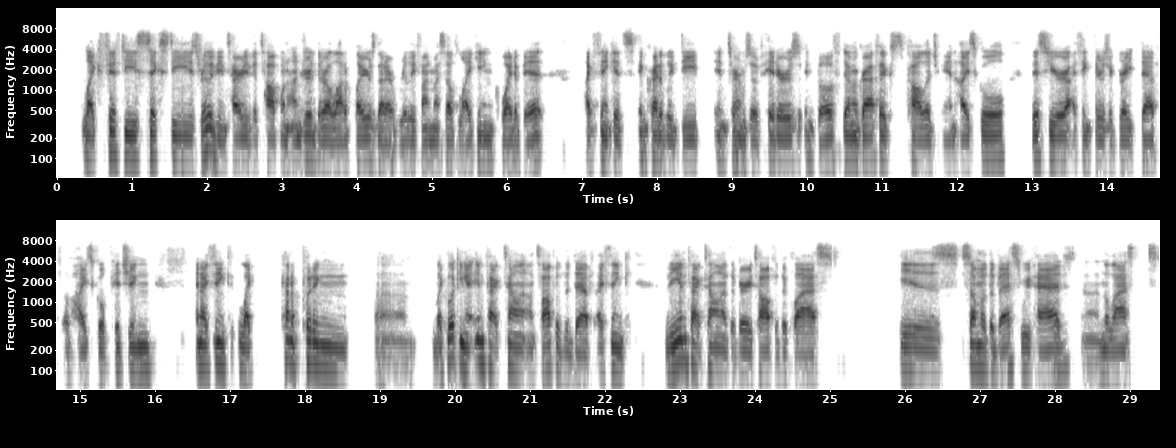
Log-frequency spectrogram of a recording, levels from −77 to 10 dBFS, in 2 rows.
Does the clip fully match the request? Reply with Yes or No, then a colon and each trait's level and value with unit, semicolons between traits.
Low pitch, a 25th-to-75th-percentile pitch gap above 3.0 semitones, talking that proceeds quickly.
No: low, 110 Hz; average, 3.8 semitones; average, 190 wpm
